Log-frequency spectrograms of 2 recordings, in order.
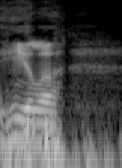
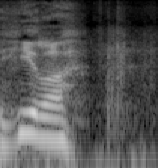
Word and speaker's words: Gila: Optimistic for a great day and once I hit the Gila um alternate, if you kind of Google that online, you can see the Gila alternate.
